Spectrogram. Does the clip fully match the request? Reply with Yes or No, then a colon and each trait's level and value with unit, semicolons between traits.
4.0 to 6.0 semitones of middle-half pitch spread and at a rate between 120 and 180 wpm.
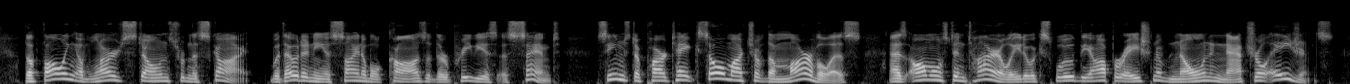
Yes: wide, 5.5 semitones; average, 160 wpm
